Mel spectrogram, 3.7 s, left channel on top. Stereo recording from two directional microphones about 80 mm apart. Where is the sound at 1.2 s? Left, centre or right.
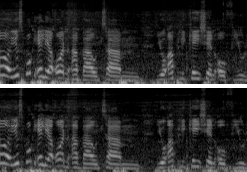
Centre; by 3.6 s left.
